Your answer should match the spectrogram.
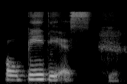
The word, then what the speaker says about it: Oedipus: in the legend of Oedipus and reflects the themes of fate, knowledge, and human life stages in Greek mythology. Yeah, it's one of the most important ones. Actually, this pronunciation is Oedipus.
